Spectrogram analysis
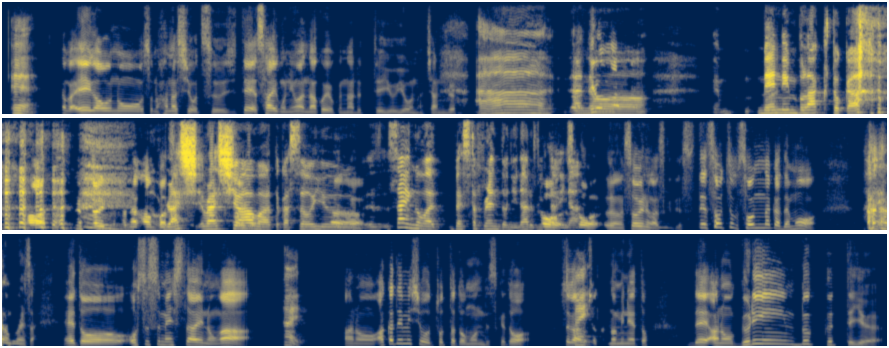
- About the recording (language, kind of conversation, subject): Japanese, unstructured, 好きな映画のジャンルは何ですか？
- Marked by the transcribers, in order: static; distorted speech; put-on voice: "Men in Black"; laugh; put-on voice: "Rush Rush Hour"; in English: "ベストフレンド"; throat clearing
